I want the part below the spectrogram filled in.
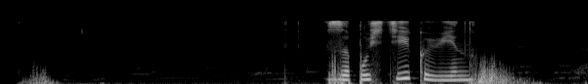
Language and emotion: Russian, neutral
